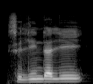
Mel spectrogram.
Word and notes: swfiñ dafi: apatani

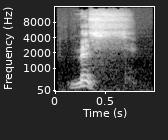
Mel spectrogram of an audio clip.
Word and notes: mes: Xyzyl

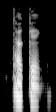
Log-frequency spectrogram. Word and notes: Takenge: Kapingamarangi

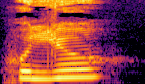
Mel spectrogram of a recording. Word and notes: hufu: apatani

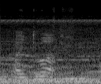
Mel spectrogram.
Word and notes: paitua: Serewen

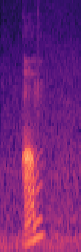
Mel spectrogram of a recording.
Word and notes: aM: Aneityum

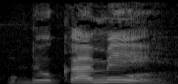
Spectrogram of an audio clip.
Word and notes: dukami: Ansus

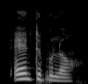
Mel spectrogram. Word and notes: eñtw pwlò: Apatani

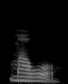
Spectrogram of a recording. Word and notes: mawo: Wamesa

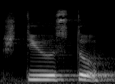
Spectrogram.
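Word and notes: xtiuztu: Teotitlán del Valle Zapotec

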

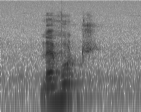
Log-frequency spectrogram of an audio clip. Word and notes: Hnemũrz: Ishir Chamacoco

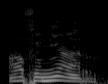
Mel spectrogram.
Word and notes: afenyar: Roon

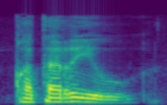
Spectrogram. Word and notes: bwatariu: Raga

